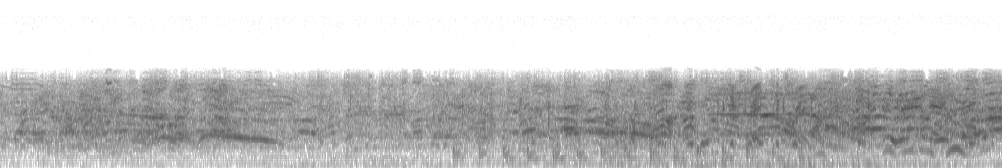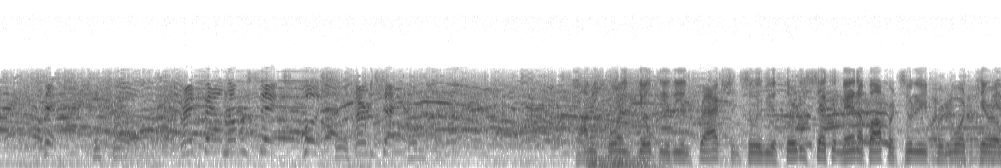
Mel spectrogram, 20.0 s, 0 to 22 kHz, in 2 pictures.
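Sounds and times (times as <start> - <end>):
crowd voices calling out: 0.0 - 20.0.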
